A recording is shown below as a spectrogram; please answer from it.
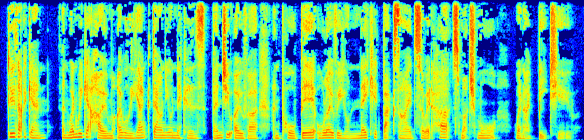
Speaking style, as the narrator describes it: he puts his lips up close to my ear and calmly tells me

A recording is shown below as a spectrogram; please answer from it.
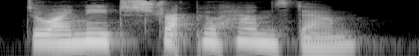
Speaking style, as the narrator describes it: he asks

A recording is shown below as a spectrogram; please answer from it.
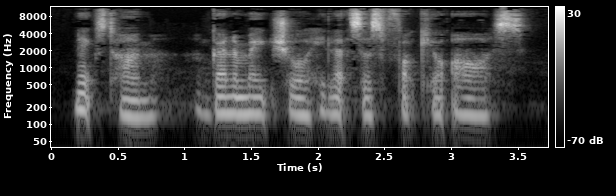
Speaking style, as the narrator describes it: whispers into my ear

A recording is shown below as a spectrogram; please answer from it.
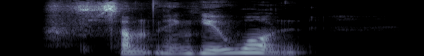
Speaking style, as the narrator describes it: you chuckle

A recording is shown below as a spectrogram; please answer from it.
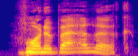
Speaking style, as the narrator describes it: my guy says, chuckling

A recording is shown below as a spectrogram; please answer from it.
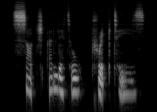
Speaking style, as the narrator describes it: he hisses into my ear

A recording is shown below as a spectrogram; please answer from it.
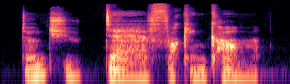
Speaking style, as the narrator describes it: he growls

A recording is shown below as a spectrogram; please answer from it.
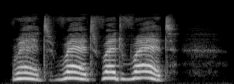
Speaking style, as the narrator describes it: gasped

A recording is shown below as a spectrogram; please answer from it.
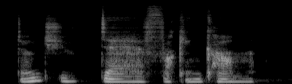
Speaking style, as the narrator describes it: he growls

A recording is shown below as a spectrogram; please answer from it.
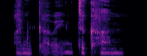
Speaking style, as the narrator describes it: mumbled

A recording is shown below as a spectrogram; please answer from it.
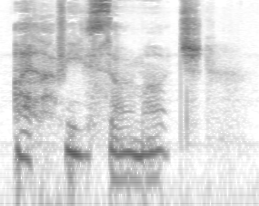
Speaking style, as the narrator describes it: whisper into his ear through my gasps

